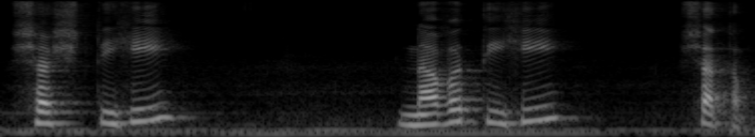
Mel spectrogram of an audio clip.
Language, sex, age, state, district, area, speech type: Sanskrit, female, 60+, Karnataka, Mysore, urban, spontaneous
